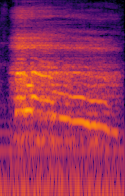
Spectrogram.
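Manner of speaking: high, sharp mock-offended gasp; shocked gasp. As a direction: gasp as if scandalised. Shocked reaction.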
